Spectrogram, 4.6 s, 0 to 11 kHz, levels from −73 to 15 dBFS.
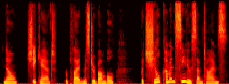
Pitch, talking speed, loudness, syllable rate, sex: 255 Hz, 170 wpm, -18 LUFS, 5.0 syllables/s, female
